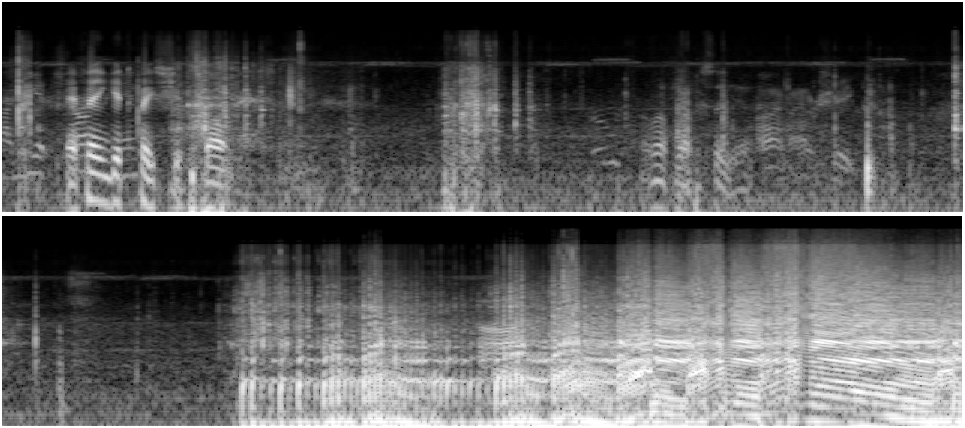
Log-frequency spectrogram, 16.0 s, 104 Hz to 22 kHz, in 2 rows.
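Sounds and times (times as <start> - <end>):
dirt bike engine revving: 9.8 - 16.0.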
